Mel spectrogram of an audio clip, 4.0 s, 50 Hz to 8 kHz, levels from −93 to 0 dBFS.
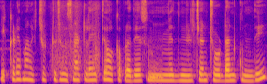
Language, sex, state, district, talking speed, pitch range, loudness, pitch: Telugu, female, Andhra Pradesh, Srikakulam, 180 wpm, 190-220 Hz, -21 LUFS, 205 Hz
